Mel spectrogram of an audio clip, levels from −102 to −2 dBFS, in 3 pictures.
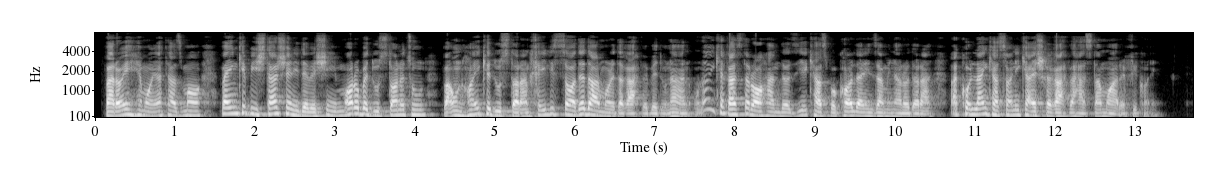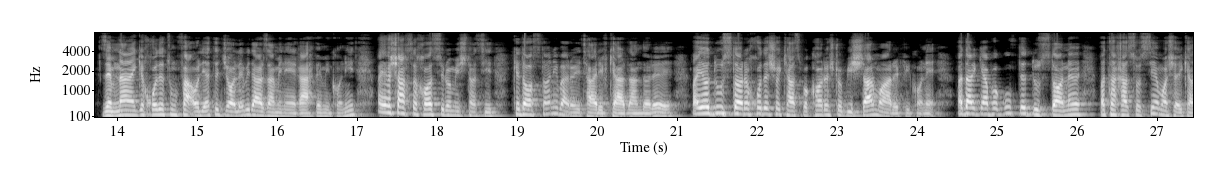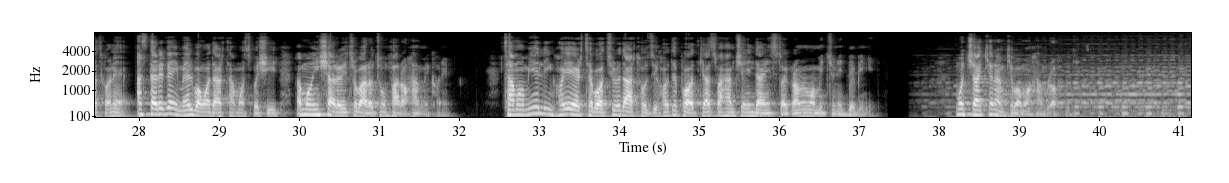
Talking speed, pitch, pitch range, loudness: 190 wpm, 155 Hz, 125-185 Hz, -18 LUFS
